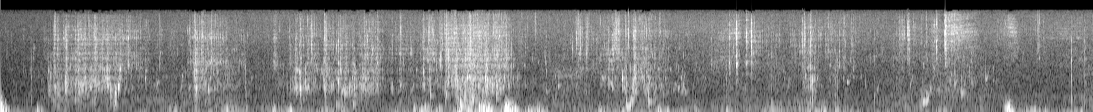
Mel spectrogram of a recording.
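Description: Irregular splashing and sloshing in shallow flats water as a small hooked bonefish is brought to hand, loudest about five seconds in.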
